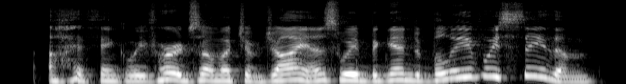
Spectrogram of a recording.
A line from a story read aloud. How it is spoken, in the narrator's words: said, laughing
